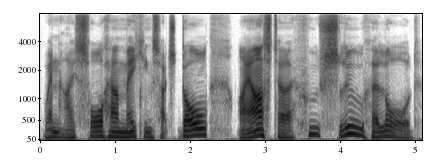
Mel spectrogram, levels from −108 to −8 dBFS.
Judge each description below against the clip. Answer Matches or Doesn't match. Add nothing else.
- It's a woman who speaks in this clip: Doesn't match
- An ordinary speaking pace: Matches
